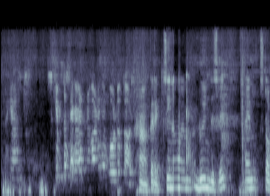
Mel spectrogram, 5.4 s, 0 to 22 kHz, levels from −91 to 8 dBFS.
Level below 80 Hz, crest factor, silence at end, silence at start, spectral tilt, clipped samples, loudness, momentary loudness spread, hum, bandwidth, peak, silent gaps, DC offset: -50 dBFS; 16 dB; 0 s; 0.05 s; -4.5 dB/octave; under 0.1%; -19 LUFS; 13 LU; none; 12 kHz; -2 dBFS; none; under 0.1%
